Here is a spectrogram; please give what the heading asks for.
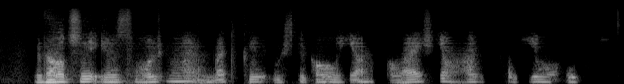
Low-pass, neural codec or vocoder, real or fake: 14.4 kHz; codec, 44.1 kHz, 0.9 kbps, DAC; fake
